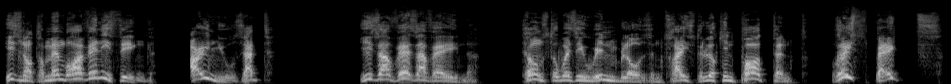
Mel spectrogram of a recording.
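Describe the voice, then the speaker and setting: A proud, embittered old soldier from a video game. His voice is heavily creaky and husky, with curt, scornful delivery that rises and falls in animated swings. He sounds dismissive and full of contempt for weaklings. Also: high voice, measured pace, no room sound, studio quality, full character voice. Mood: scornful, indignant. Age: older. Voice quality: gravelly, raspy. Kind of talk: video game character dialogue.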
